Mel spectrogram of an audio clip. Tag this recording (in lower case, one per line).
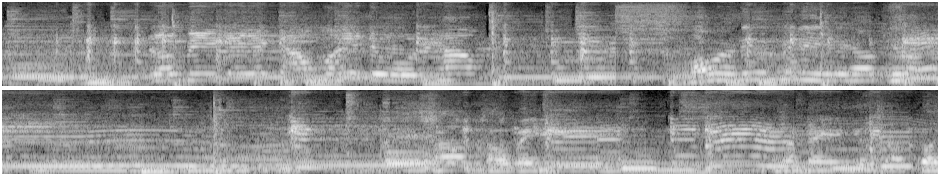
percussion
drum
musical instrument
music
cymbal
